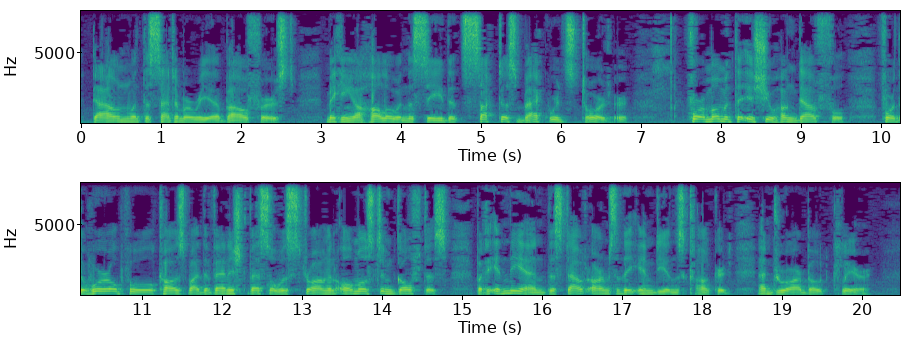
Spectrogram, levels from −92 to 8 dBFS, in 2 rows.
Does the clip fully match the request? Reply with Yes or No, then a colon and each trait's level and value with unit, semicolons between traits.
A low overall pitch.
Yes: low, 125 Hz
